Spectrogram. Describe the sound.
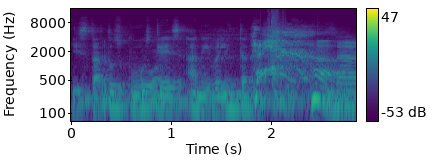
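A person talks steadily, then a single sharp sneeze, caused by an allergy, bursts out near the end, loud and breathy, with speech resuming around it.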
